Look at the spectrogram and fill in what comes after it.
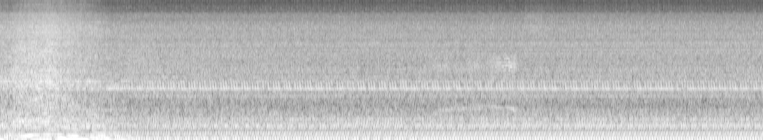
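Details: Bassvan engine, first run after sitting a long time, on new accelerator wiring: loud blaring rev, then a harsh, rough, rattling idle at about four beats a second; abnormal noise, owner suspects engine mounts or sitting dry too long.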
